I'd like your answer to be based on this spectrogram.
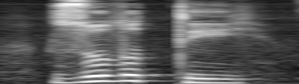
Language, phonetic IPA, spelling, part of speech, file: Ukrainian, [zɔɫɔˈtɪi̯], золотий, adjective / noun, Uk-золотий.ogg
- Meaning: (adjective) 1. golden, gold 2. gold (color) 3. woven from gilded silk 4. Anything or anyone that is very valuable 5. happy, joyful 6. dear, beloved 7. Relating to a fiftieth anniversary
